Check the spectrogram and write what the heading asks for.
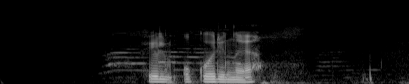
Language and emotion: Russian, neutral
